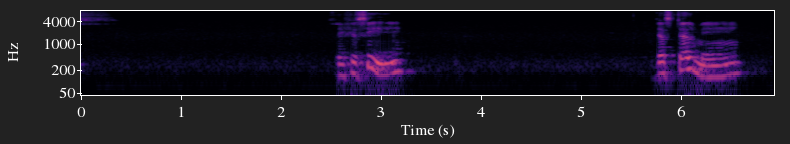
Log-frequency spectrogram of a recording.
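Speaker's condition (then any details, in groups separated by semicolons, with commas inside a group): No condition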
